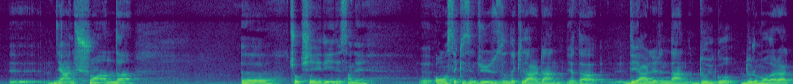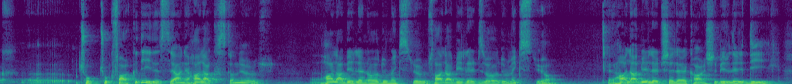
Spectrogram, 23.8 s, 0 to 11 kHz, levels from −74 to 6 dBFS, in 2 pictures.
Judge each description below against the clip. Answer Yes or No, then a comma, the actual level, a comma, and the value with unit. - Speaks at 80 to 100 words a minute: Yes, slow, 95 wpm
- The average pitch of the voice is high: No, medium, 140 Hz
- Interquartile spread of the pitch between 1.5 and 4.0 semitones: Yes, average, 3.4 semitones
